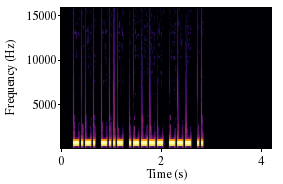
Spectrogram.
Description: Morse code, heard as a keyed tone, about 31 wpm, 700 Hz. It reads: CX1OI
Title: DXCC-100 Call Signs - 5 Characters - Repeated 2x - 30wpm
